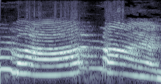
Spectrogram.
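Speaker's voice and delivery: drawn-out, high, loud whiny wail of mom; slow exaggerated cry of mom for laughs; mock wail. Shown as a demonstration. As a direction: wail for mom like a spoiled kid, hammed up.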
